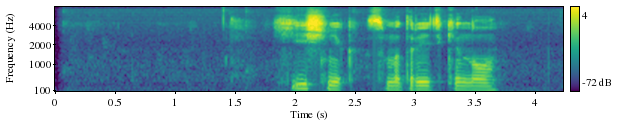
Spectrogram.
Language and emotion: Russian, neutral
